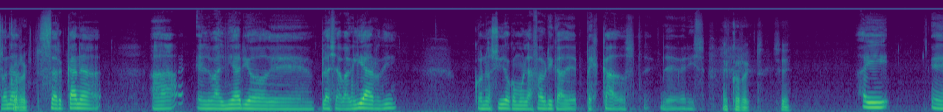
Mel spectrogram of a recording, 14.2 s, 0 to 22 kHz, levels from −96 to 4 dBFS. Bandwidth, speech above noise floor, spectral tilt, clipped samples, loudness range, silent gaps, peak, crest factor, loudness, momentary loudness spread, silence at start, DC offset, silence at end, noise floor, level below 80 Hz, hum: 16 kHz; 30 dB; -7 dB/octave; under 0.1%; 8 LU; none; -14 dBFS; 18 dB; -31 LUFS; 16 LU; 0 s; under 0.1%; 0 s; -61 dBFS; -60 dBFS; none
